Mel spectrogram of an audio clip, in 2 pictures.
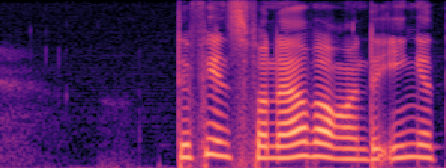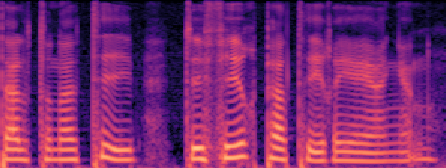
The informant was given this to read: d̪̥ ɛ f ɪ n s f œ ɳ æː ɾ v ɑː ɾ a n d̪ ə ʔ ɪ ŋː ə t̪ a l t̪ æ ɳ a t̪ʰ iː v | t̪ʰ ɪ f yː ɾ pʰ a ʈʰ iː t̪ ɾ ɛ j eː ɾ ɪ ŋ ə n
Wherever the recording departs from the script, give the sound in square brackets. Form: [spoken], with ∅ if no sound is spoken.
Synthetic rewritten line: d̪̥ ɛ f ɪ n s f œ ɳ æː ɾ v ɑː ɾ a n d̪ ə ʔ ɪ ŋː ə t̪ a l t̪ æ ɳ a t̪ʰ iː v | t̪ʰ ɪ f yː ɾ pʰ a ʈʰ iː [∅] ɾ ɛ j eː ɾ ɪ ŋ ə n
